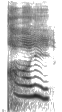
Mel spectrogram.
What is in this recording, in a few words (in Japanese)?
「かわいい」, kawaii voice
